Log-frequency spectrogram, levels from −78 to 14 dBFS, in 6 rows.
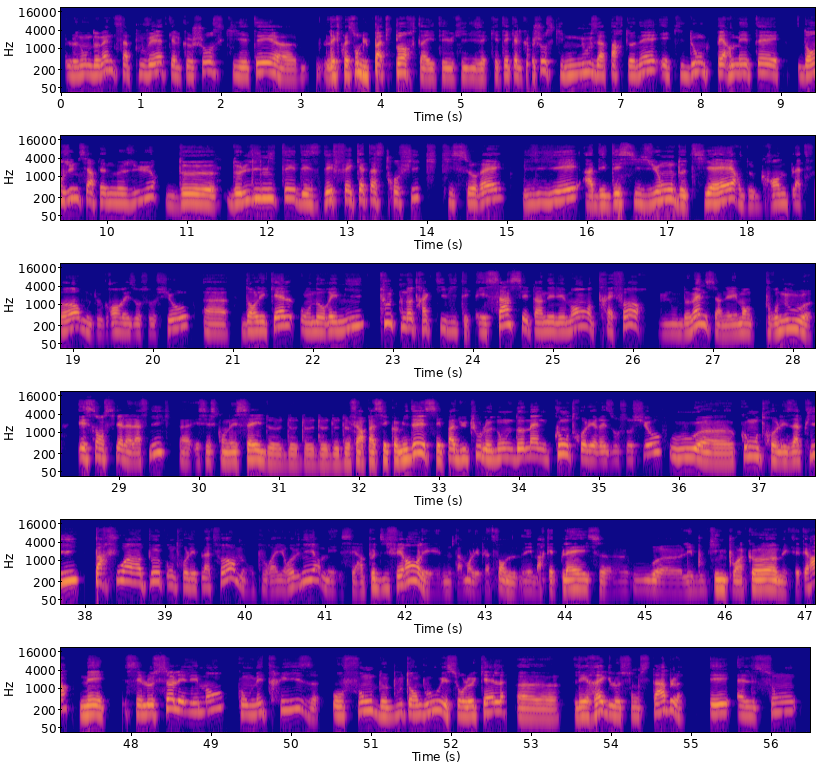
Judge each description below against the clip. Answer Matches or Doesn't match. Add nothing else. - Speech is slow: Doesn't match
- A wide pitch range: Matches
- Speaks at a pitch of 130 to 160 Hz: Matches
